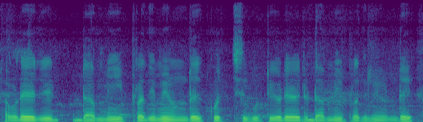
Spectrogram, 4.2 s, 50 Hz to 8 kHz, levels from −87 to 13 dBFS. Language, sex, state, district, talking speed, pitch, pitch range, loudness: Malayalam, male, Kerala, Kollam, 125 wpm, 100 Hz, 100-105 Hz, -17 LUFS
